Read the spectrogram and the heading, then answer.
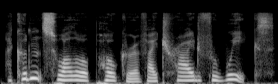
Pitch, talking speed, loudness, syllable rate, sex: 185 Hz, 215 wpm, -16 LUFS, 4.5 syllables/s, female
